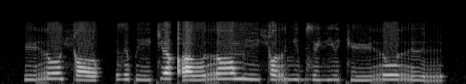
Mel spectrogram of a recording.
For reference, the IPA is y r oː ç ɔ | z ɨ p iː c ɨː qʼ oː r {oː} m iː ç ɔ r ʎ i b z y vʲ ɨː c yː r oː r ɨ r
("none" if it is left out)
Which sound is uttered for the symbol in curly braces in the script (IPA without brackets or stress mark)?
ɔː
